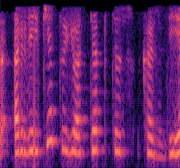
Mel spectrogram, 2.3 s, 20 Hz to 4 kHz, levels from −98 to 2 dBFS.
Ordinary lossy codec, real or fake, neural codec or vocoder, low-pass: MP3, 32 kbps; real; none; 3.6 kHz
